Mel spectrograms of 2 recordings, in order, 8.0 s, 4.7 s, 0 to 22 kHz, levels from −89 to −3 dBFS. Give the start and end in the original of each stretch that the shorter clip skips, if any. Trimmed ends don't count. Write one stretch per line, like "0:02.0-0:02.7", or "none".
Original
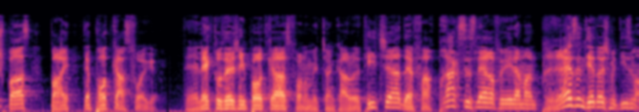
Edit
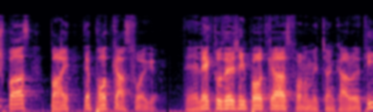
none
